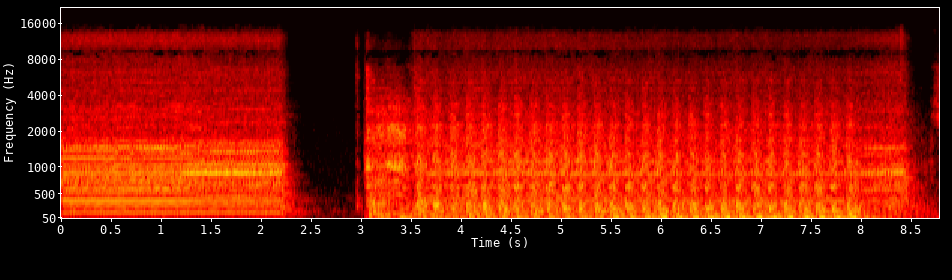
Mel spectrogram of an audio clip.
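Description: Nissan Skyline R34 GT-R engine cranks briefly, pauses, then catches and starts, settling into a loud, steady, rumbling idle close by with no talking.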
